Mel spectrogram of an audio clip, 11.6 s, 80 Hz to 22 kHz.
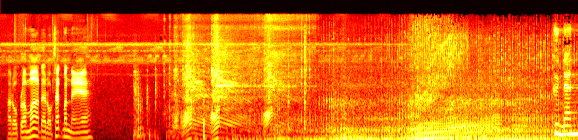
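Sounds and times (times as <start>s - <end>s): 
speech: 0.1s - 2.0s, 11.1s - 11.5s
motorcycle ridden out on patrol at night: 2.7s - 11.5s.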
